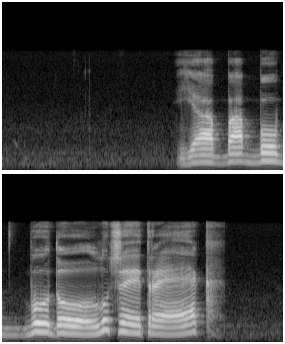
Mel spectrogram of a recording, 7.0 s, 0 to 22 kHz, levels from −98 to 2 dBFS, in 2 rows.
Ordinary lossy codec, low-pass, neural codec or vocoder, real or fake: none; none; none; real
